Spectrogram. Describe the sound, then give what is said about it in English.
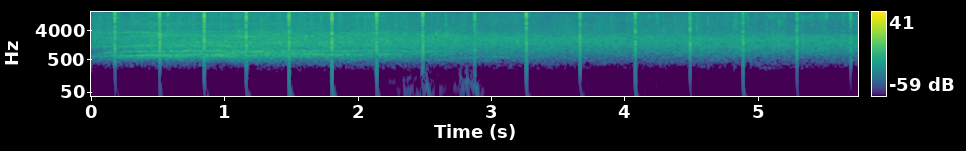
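A crowd applauds on camera for a departing colleague, clapping steadily for several seconds, the dense clapping easing slightly toward the end, while sharp, evenly spaced clicks tick through it at a regular rhythm. “So if we could clap for her on camera, we will play this back for her later.”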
